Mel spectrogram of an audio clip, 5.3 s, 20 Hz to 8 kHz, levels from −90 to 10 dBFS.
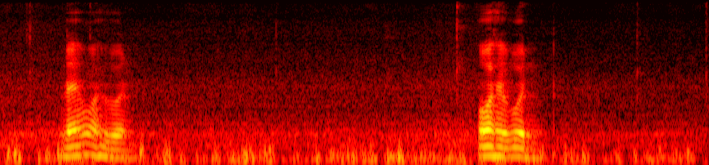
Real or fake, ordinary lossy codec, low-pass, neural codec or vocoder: real; none; none; none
